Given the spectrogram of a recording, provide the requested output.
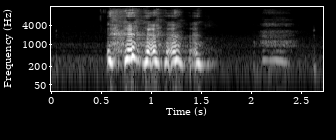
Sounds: Laughter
